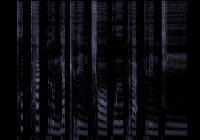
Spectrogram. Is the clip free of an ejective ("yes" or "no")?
yes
